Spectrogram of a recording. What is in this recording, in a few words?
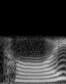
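"coi2", Cantonese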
